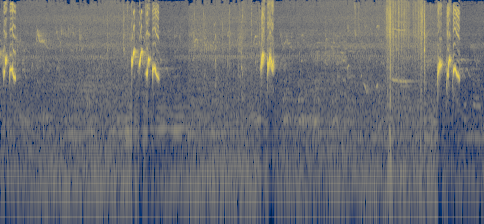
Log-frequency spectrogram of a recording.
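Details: Caged red-whiskered bulbul singing, used to stimulate males into strong song: four short phrases of three to four bright, slurred whistled notes stepping downward, spaced a few seconds apart, with a brief rattling clatter between them.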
